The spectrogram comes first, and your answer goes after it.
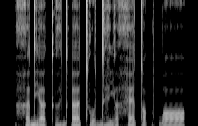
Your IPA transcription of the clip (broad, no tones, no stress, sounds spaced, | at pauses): h ə d j ɜ kʼ ə̤ d ʔ ɜ tʼ u d ɛ̤ j ə h ɛ t ɔ k ɓ ɔ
